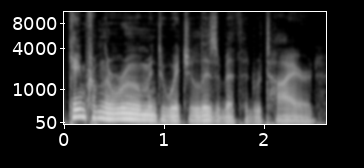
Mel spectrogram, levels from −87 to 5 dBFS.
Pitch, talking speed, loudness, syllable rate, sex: 100 Hz, 230 wpm, -17 LUFS, 6.2 syllables/s, male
